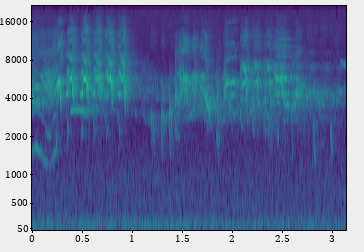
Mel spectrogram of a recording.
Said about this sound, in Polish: Bójka kosa z kwiczołem, niesamowicie zażarta.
